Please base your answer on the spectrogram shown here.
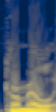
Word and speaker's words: Karmelo: Karmelo Anthony, except his name's spelled with a C instead of a K. Yeah. So maybe that's also why, this got some news because it sounds like Carmelo. But no, so it's Karmelo Anthony.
